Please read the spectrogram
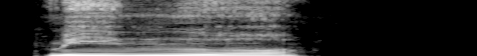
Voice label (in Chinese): "名额", Chinese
